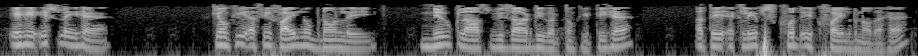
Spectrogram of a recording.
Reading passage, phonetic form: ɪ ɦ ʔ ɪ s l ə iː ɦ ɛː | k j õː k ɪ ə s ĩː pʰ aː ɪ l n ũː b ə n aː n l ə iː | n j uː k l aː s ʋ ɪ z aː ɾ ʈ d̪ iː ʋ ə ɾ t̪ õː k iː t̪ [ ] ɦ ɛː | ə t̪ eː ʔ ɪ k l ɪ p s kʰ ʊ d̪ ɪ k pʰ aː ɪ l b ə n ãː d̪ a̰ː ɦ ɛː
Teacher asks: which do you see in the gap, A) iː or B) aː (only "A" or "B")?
A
